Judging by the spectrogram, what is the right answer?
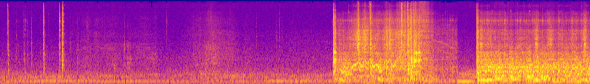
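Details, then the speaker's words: Long-parked truck with GM HEI ignition and a swapped carburetor with electric choke: it cranks, catches and idles roughly only while the key is held in start, then quits on release; owner suspects an ignition problem rather than the carburetor. "Well, that's weird. It'll run as long as I keep the key turned on, so it'll sit there and idle, but it just won't stay running."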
